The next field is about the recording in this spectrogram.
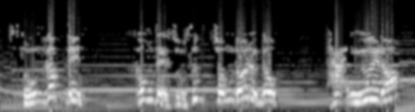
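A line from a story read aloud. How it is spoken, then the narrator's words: Loud shout. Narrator (Vietnamese): Tiểu Phi hét to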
